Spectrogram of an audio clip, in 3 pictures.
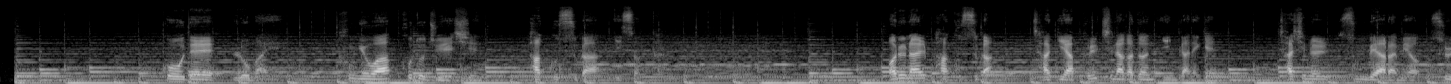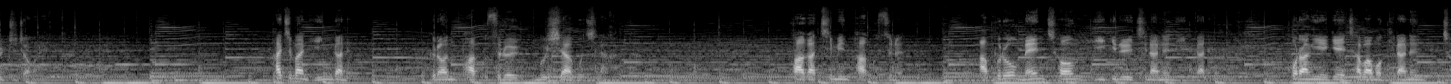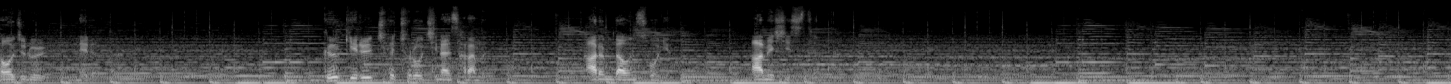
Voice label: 내레이션 차분한

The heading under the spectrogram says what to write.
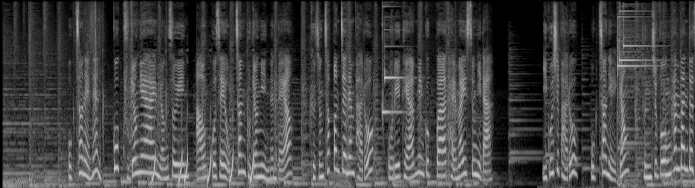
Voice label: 따뜻함 차분한 친절한

